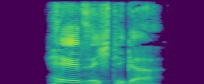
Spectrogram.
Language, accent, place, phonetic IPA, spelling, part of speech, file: German, Germany, Berlin, [ˈhɛlˌzɪçtɪɡɐ], hellsichtiger, adjective, De-hellsichtiger.ogg
- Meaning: 1. comparative degree of hellsichtig 2. inflection of hellsichtig: strong/mixed nominative masculine singular 3. inflection of hellsichtig: strong genitive/dative feminine singular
